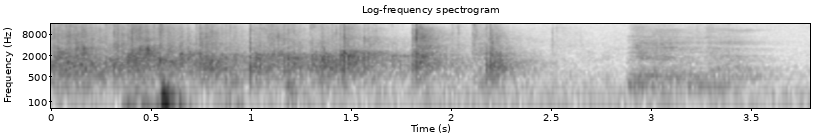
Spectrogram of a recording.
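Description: Brief scattered applause at a city committee meeting, a sharp burst of clapping that fades into murmurs and light chuckles from the room, with some voices underneath.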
